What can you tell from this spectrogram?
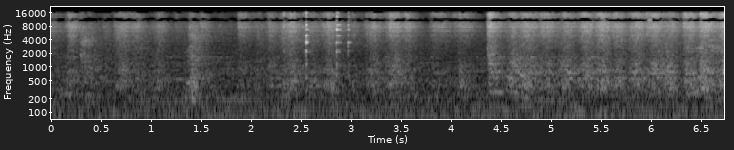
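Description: Light clinks of chopsticks and dishes at a meal table, a few scattered between about one and three seconds in, over a steady background din.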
